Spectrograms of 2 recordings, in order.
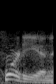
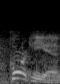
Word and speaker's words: Fortean: Our next guest is a Fortean, and we'll find out exactly what that is from him.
